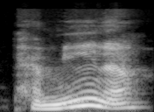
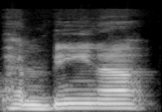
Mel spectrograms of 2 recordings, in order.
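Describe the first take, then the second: First: The b sound is left out in the middle. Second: The b sound is pronounced in the middle. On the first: The speaker calls it right. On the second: The speaker calls it wrong.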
